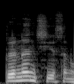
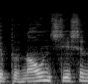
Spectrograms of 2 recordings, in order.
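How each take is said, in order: First: प्रोनंसिएशन said with "nun", pro-NUN-see-ay-shun, no "ou"; correct pronunciation. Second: प्रोनाउंसिएशन said with the "nounce" sound, pro-NOUN-si-ay-shun; wrong pronunciation. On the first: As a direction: say प्रोनंसिएशन cleanly with a short "nun" sound, falling at the end. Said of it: "प्रोनंसिएशन होता है". (प्रोनंसिएशन को "नन" के साथ सही उच्चारण में बोलें) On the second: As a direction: say प्रोनाउंसिएशन with "ou" like in pronounce, as the common mistake. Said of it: "ये प्रोनाउंसिएशन नहीं होता". (प्रोनाउंसिएशन को "नाउं" के साथ गलत उच्चारण में बोलें)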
